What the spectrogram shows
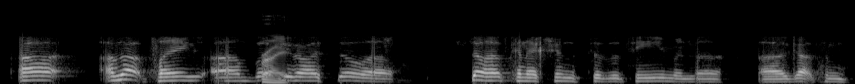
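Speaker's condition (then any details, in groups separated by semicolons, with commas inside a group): Cerebral palsy, severe; speech sounds drunk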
